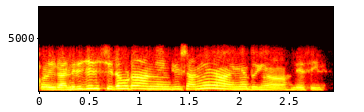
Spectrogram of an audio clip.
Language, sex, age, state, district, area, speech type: Dogri, male, 18-30, Jammu and Kashmir, Reasi, rural, conversation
